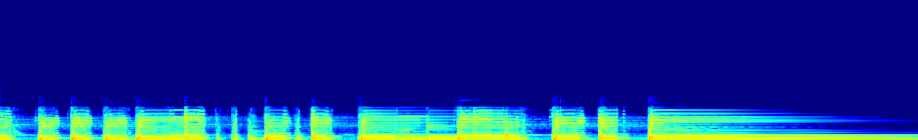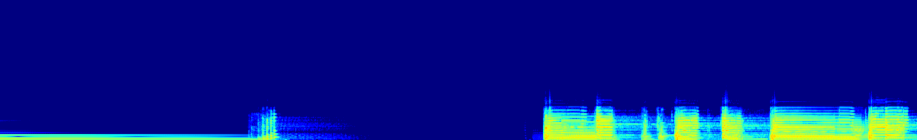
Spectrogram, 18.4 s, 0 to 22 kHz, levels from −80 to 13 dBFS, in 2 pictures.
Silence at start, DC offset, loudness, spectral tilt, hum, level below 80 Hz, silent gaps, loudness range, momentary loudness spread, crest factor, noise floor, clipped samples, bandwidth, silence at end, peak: 0 s; under 0.1%; -19 LUFS; -7.5 dB/octave; none; -44 dBFS; 13.31-14.27 s; 17 LU; 17 LU; 20 dB; -84 dBFS; under 0.1%; 6.6 kHz; 0 s; 0 dBFS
